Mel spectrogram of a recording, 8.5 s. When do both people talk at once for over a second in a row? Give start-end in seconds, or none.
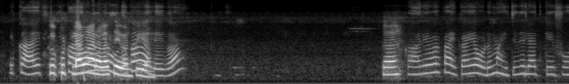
0.9-2.3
